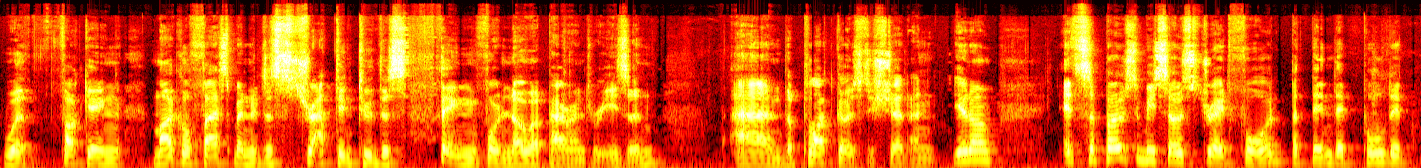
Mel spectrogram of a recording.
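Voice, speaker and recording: A man's voice: medium pitch, moderate pace, a bit bright. A man co-hosting a podcast in casual film talk, acting out reactions and swearing offhand. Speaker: podcast co-host. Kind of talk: casual panel chat about films.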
